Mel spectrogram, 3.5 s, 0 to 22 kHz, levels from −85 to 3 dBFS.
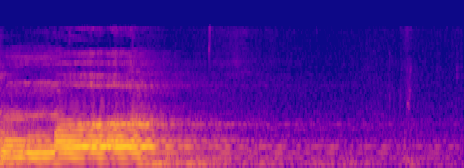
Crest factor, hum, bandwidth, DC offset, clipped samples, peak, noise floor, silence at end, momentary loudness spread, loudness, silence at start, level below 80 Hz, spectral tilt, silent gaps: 16 dB; none; 11 kHz; under 0.1%; under 0.1%; 0 dBFS; -46 dBFS; 1.75 s; 21 LU; -12 LUFS; 0 s; -56 dBFS; -8 dB/octave; none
